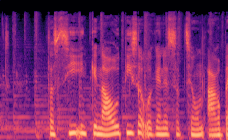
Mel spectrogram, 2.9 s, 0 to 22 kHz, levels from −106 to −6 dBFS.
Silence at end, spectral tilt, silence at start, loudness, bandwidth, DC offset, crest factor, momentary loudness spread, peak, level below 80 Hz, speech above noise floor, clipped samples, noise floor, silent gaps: 0 s; -5 dB/octave; 0 s; -24 LUFS; 15.5 kHz; under 0.1%; 14 dB; 16 LU; -10 dBFS; -54 dBFS; 20 dB; under 0.1%; -44 dBFS; none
